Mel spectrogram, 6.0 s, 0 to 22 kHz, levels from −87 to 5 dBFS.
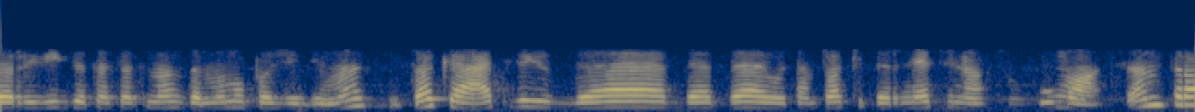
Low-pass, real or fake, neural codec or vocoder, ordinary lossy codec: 3.6 kHz; real; none; Opus, 32 kbps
